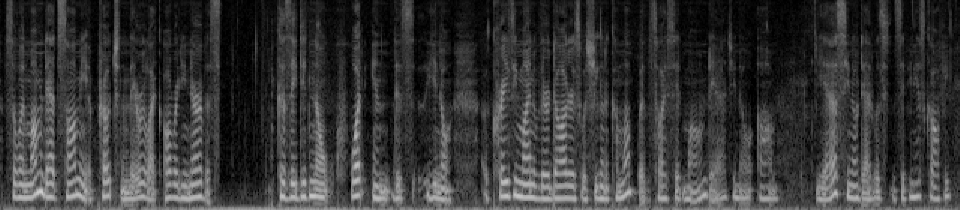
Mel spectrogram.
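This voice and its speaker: Gravelly-voiced woman telling a family story. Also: fairly low pitch, brisk, dry recording. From South Phoenix, US Southwest. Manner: animated, acts out family dialogue. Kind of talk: personal storytelling.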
